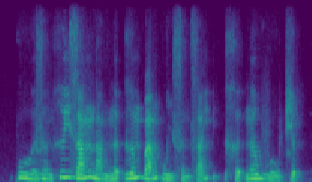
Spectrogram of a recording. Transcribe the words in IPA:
k w ṳ˨˩ ə̯ z ə̤˨˩ n x ɨ˧ j z a˨˦ ŋ n a̤˨˩ ŋ n ə˨˩ t̚ ɣ ə˨˦ m ɓ a˨˦ m k w i̤˨˩ s ə̤˨˩ n s a̰˧˨ j ʔ | x ə˨˩ t̚ n ə˧ w v o̤˨˩ w t͡ɕ ə˨˩ t̚

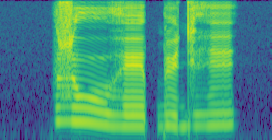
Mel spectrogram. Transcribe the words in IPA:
z uː ɦ eː ɓ y dʱ iː

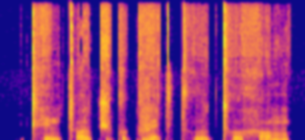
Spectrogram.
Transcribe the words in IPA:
kʰ e˨ m tʼ ɔ˦ l t͡ʃ ʊ˦ k ʊ˦ k v ɛ˨ t͡s t̪ʰ u˦ l tʰ o˦ h ɔ˦ m

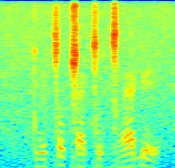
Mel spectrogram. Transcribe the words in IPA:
tʷ e ǀ o ǁ æ ǀ u ɡ͡ǀ æ ɠ e

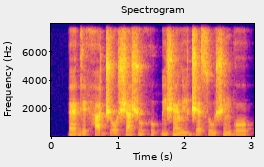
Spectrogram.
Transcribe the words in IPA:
ɛ˧ ɡ e˨ h a˨ d͡ʒ o˨ ʃ a˧ ʃ u˦ h u˧ k͡p i˦ ʃ ɛ̃˧ l i˧ d͡ʒ ɛ˨ s u˧ ʃ ĩ˧ ɡ͡b o˧

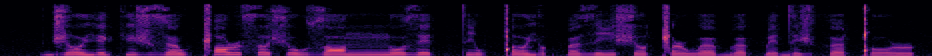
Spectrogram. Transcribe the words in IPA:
d͡ʒ ɤ j e kʲ e ʒ z œ w ǁ ɒ ɹ s ɤ ʃ o w z ɒ nː o z e tː i w ǃ ɤ j ɤ k͡p œ z i ʃ ɤ ǁ ə˞ w œ b œ k͡p e d e ʒ θ œ ǃ o ɹ

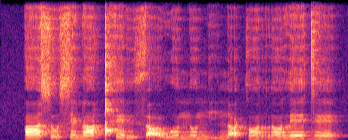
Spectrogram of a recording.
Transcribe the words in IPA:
ɑ s o s ɛ ɳ ɑ ǃʰ ɛ ɾ y θ ɑ̰ w o n o n ḭ n ɑ̰ k ɔ r ɔ l ɛ d ɛ

